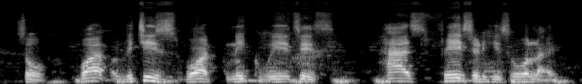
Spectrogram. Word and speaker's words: Vujicic: The pronunciation is Vujicic. Okay, so which is what Nick Vujicic has faced his whole life.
